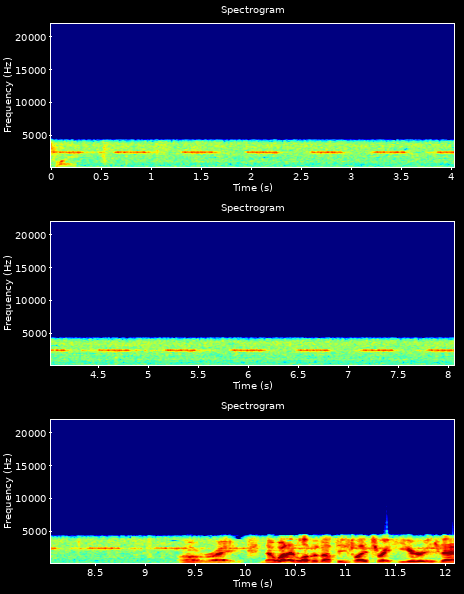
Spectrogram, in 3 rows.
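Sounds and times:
background hiss and hum: 0:00.0 - 0:12.0.

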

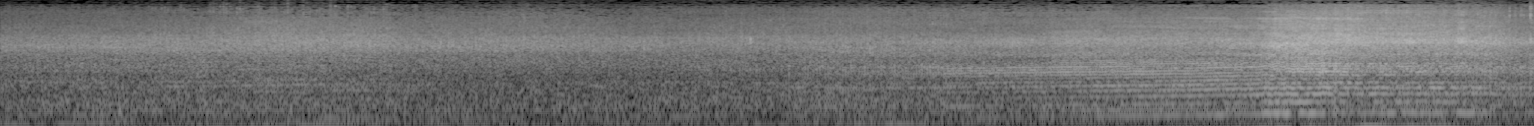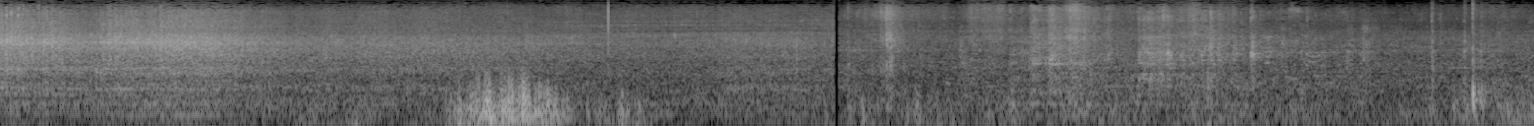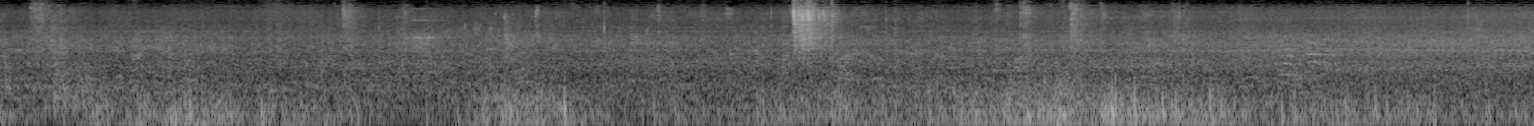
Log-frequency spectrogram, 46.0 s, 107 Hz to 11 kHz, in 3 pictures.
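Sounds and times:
vehicle passing by: 0:07.9 - 0:19.0.

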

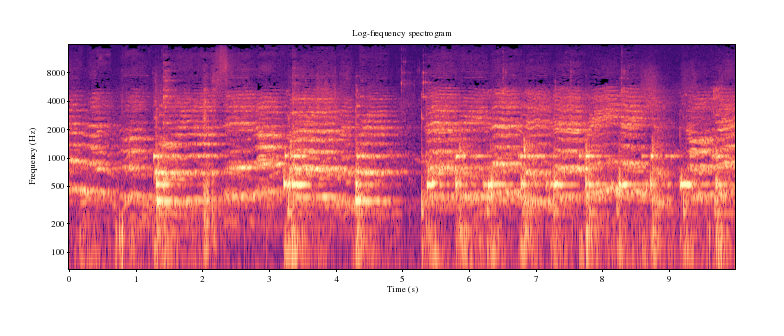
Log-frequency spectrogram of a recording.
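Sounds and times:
children's choir singing: 0:00.0 - 0:10.0
xylophones played with mallets: 0:01.2 - 0:02.4, 0:03.2 - 0:10.0.

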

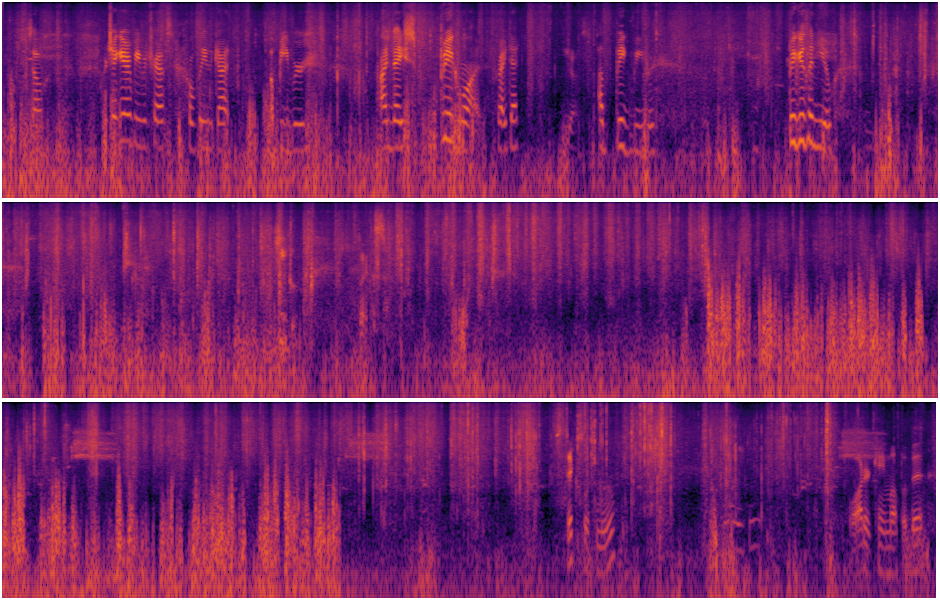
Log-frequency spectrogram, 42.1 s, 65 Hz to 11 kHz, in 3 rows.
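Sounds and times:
footsteps crunching through dry grass: 0:00.0 - 0:41.0
wind rumble on microphone: 0:00.0 - 0:42.0.

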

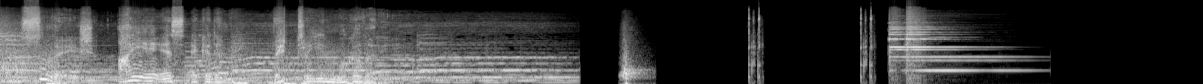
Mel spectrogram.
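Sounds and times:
notification ding: 0:08.9 - 0:10.5.

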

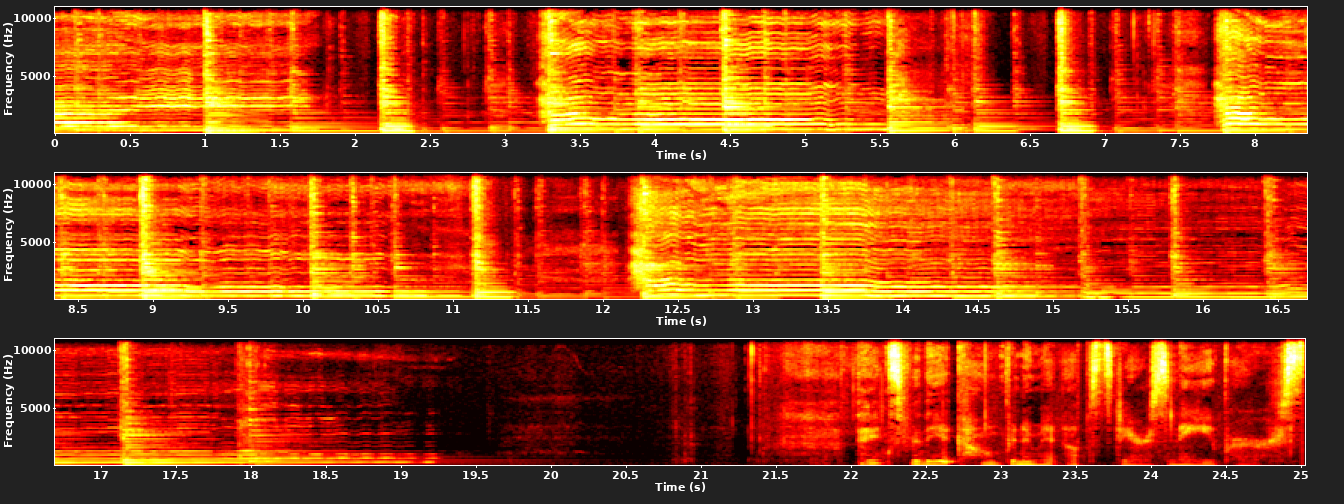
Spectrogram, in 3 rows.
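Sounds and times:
ukulele chords ringing: 0:00.0 - 0:19.6.

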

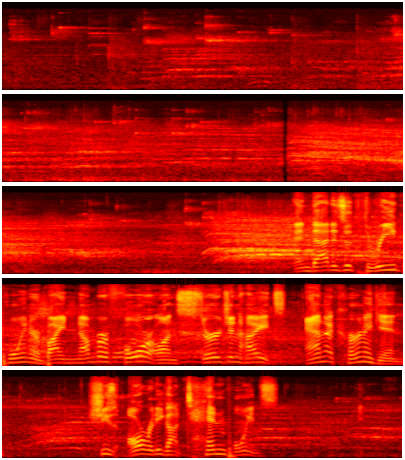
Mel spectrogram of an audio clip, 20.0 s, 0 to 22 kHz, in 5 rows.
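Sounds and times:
basketball bouncing on court: 0:02.7 - 0:06.8
echoing voices: 0:10.9 - 0:16.2, 0:16.8 - 0:19.0.

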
